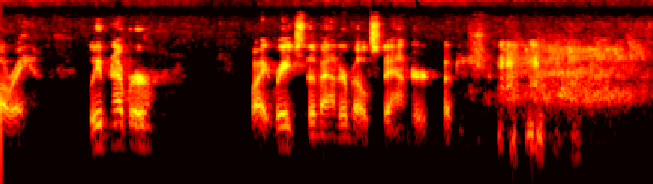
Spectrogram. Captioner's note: laughter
